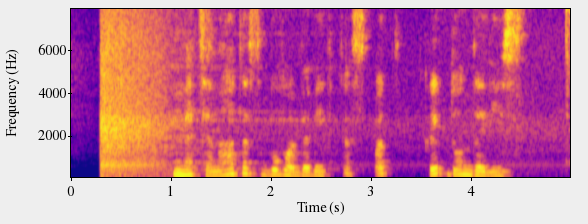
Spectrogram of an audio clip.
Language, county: Lithuanian, Vilnius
